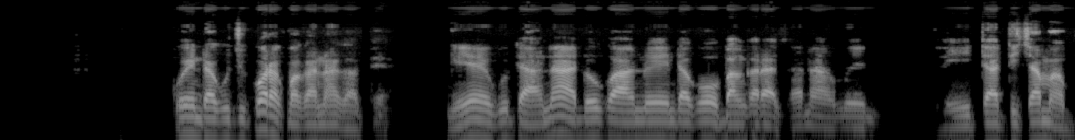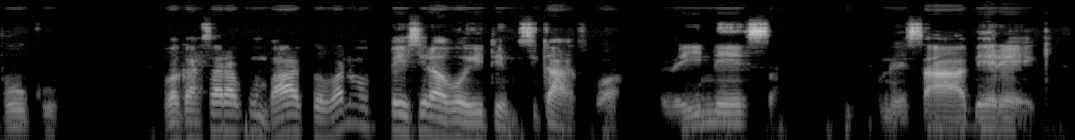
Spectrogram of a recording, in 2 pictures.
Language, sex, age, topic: Ndau, male, 18-24, education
